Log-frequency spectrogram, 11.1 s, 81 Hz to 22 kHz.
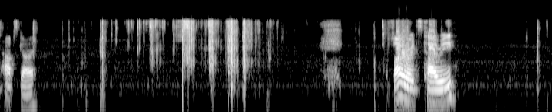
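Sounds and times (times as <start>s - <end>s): foil wrapper crinkling: 2.0s - 5.7s.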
